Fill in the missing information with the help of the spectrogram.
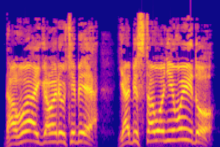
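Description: A man voicing a loud, bullying middle-aged male sponger who shouts abuse and blusters in a storybook reading. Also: very high-pitched, expressive, moderate pace, vocal fry, no echo, studio quality, voice pushed up, exaggerated voice.

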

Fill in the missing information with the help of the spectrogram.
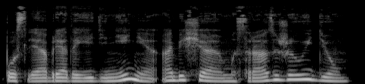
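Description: A calm, teasing werewolf groom, voiced by a woman reader, lower and softer than the narration. Unhurried and gently mocking, read close and dry. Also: dry recording.

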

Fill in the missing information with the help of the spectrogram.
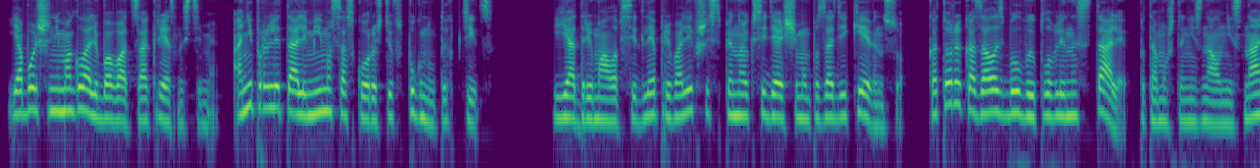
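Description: A woman narrating a first-person fantasy audiobook in a lively, expressive reading. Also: fairly low pitch, dry recording, clean studio sound.

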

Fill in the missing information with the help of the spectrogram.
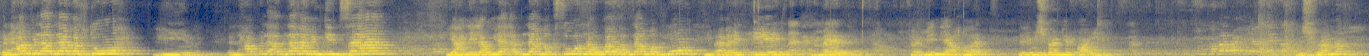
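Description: A woman's voice: sits high, fast, pauses often, recorded from a distance, phone-quality sound. Egyptian woman teaching from across an echoey room. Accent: Egyptian Arabic. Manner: explains step by step, keeps checking if students follow. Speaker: Quran recitation teacher. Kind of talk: classroom lesson on recitation rules.

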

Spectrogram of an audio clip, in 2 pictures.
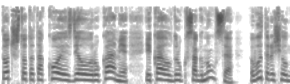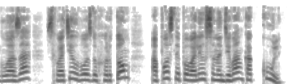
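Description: A woman reader giving scripted first-person audiobook narration in an even storytelling manner. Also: on the high side, moderate pace, hardly any pauses, clean tone, dry recording, studio quality.

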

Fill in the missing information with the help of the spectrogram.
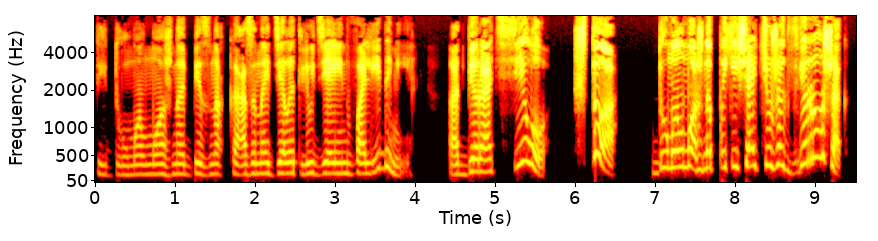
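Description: A shrill, crazed young summoner, taunting and jeering at his foes. The voice sits far above the reader's own, bright and strained, with an odd, unnatural timbre. Dry, close audiobook sound. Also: animated, a little slow, dry recording, full character voice. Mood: maniacal taunting. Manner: shrill, mocking, taunting cackle. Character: young male summoner turned gleeful, menacing avenger. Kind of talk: audiobook character voice.

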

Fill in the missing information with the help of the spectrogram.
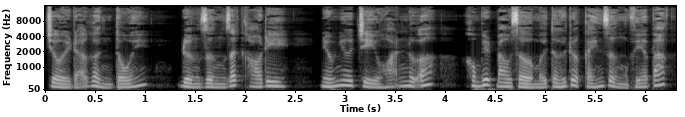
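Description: Low-voiced woman narrating a novel. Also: a little fast. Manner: even, storytelling. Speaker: audiobook narrator.

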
